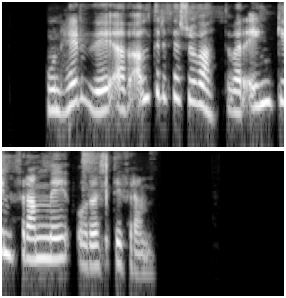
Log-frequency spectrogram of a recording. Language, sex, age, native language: Icelandic, female, 40-49, Icelandic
